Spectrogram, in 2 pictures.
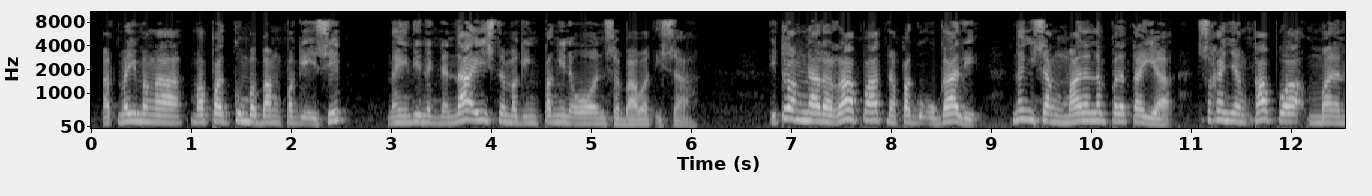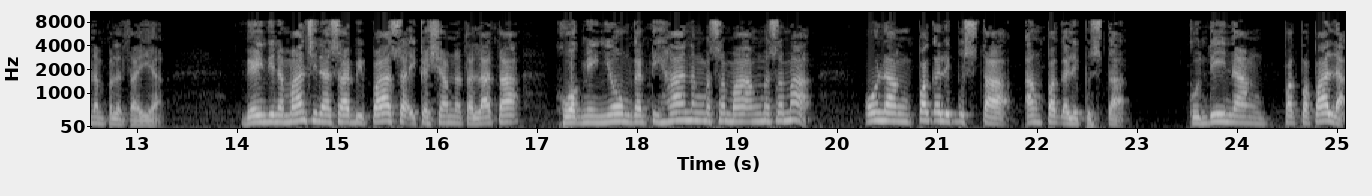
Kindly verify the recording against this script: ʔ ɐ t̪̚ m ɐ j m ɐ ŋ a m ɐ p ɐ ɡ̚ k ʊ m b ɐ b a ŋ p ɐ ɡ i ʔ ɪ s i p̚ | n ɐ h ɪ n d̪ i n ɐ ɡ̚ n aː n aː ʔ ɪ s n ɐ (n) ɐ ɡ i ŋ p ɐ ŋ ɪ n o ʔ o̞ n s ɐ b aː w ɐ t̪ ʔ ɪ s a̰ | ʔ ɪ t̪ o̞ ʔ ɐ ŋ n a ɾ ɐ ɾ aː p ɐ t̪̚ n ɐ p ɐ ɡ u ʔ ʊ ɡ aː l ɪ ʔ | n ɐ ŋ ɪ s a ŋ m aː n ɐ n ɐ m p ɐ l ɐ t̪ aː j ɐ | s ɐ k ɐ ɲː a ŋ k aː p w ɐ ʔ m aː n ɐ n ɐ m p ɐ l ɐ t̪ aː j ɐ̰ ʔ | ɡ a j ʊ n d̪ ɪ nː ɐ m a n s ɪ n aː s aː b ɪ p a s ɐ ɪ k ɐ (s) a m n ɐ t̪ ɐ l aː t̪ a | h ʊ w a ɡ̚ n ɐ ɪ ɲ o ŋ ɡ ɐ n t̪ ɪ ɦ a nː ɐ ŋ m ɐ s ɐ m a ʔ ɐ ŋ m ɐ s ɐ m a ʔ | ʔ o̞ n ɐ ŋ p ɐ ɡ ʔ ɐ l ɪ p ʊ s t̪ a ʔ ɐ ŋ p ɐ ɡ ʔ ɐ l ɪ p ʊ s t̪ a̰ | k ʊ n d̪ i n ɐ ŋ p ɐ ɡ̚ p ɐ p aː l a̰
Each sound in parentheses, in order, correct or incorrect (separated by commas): incorrect, incorrect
